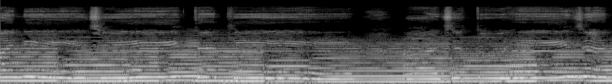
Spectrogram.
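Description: Harmonium playing the shabad melody in held, reedy notes that step from one to the next over a low sustained note, with a voice following the melody without clear words.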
